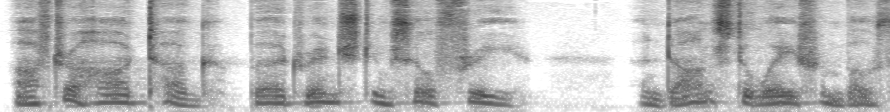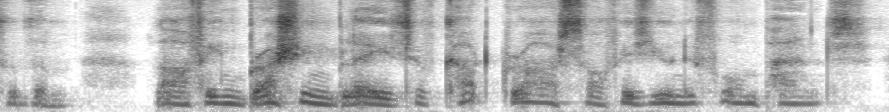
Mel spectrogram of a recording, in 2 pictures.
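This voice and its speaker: Soft-spoken, breathy man with heavy creak. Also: on the high side. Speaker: ASMR storyteller. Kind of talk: soft-spoken ASMR bedtime story narration.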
